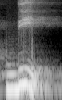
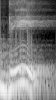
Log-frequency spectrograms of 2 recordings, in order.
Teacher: बे बे नहीं, इसे आपने इंग्लिश के बी की तरह पढ़ना है, ठीक है। इंग्लिश लेटर जो बी होता है ना उसकी तरह जेर मारूफ होनी चाहिए, मजहूल नहीं होनी चाहिए। हरकत को मजहूल होने से बचाना है आपने, ठीक है।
